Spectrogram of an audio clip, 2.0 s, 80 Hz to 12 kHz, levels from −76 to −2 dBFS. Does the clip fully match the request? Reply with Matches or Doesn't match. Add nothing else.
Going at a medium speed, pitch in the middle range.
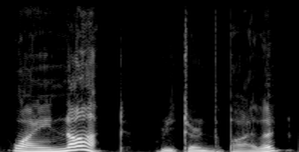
Matches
